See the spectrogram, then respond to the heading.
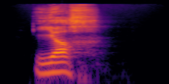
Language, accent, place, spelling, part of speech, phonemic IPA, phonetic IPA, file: German, Germany, Berlin, Joch, noun, /jɔx/, [jɔχ], De-Joch.ogg
- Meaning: 1. yoke 2. yoke (oppression, bond) 3. ridge, mountain pass, col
